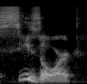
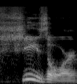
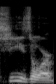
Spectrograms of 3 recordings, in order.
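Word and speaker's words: Xizor: for decades that the antagonist of that was caor and I found out just recently it's actually pronounced Shor which I don't like that PR pronunciation I like cizor better but it is Shor but he was he was uh cool in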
